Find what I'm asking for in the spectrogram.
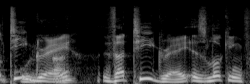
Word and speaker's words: Tigre: It says Tigre, pronounced Tigre, Spanish for tiger, natch.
